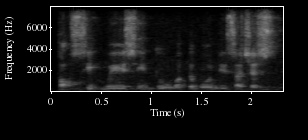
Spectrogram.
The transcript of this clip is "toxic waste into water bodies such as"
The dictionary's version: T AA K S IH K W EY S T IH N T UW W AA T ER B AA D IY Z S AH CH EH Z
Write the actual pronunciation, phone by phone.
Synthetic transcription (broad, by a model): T AA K S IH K W EY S IH N T UW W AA T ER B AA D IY S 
